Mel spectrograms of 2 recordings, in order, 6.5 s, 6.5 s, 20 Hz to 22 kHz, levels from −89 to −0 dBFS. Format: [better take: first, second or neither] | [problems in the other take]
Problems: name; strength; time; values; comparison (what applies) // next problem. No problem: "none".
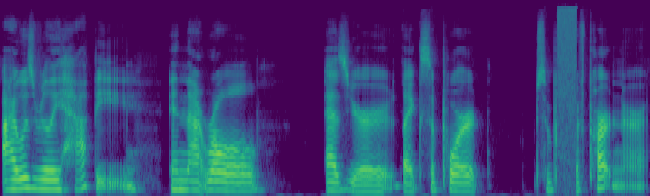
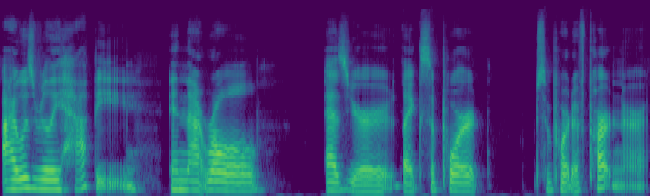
second | audio cutting out; filled with static; at 5.5 s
